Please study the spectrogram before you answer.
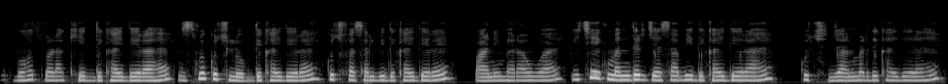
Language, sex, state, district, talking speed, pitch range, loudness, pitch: Hindi, female, Chhattisgarh, Rajnandgaon, 260 wpm, 185-215 Hz, -24 LUFS, 190 Hz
